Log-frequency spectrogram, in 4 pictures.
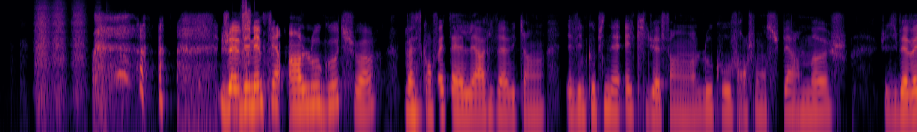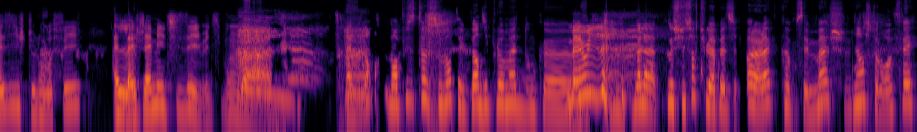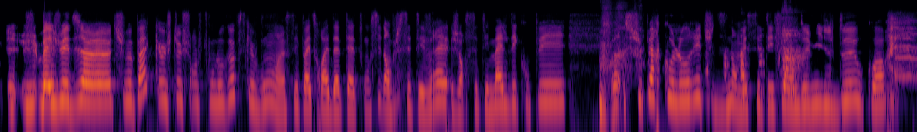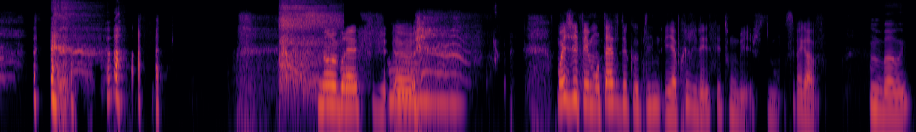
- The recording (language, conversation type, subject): French, unstructured, Quelle est votre stratégie pour cultiver des relations positives autour de vous ?
- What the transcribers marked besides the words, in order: chuckle; laugh; chuckle; tapping; laugh; chuckle; distorted speech; laughing while speaking: "Mais oui !"; laugh; other background noise; laugh; laugh; laugh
